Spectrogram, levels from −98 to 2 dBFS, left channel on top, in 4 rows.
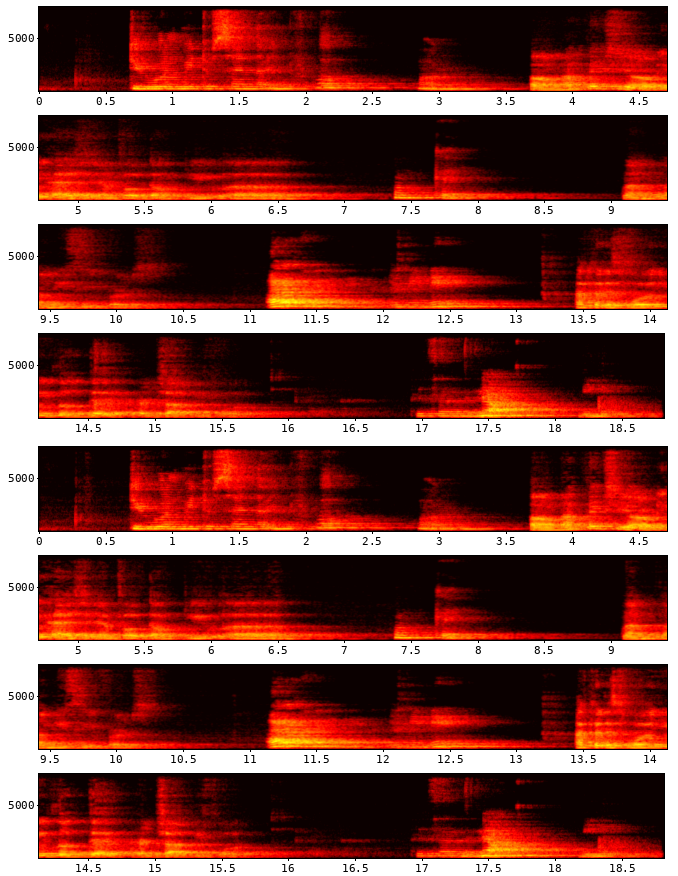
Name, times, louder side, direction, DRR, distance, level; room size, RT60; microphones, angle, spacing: voice 1, 0.7-2.2 2.8-3.2 7.4-7.9, right 1 dB, 30° left, -5 dB, 1.9 m, -31 dB
voice 2, 3.7-6.6 9.1-10.2 13.5-15.7, right 1 dB, 80° right, -4 dB, 0.9 m, -30 dB
voice 3, 11.1-12.5 17.1-17.6 18.2-18.4, left 2 dB, 85° left, -7 dB, 1.7 m, -27 dB
13.5 x 6.8 x 2.5 m, 1.4 s
head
